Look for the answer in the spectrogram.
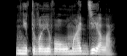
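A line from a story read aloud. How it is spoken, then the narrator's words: Snapping, rude. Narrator (Russian): огрызнулся тот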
